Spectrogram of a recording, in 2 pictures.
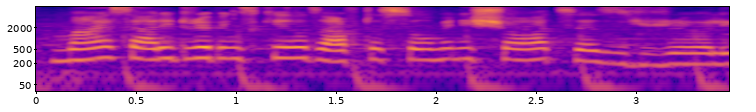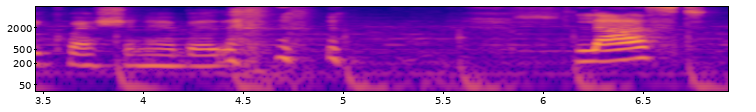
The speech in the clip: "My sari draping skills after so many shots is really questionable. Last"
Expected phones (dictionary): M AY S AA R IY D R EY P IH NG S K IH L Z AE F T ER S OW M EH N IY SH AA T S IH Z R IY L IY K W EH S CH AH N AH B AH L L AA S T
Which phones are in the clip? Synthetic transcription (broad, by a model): M AY S AA R IY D R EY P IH NG S K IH L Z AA F T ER S OW M EH N IY SH AA T S IH Z R IY L IY K W EH S CH AH N AH B AH L L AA S T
